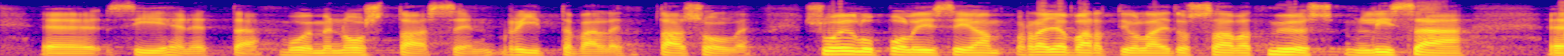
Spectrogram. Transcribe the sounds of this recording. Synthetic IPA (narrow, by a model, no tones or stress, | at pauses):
siːhenet̪ːæʋoimːenost̪ɑːssenriːt̪ːæʋælːet̪ɑsolːe | suojelupoliːsiɑrɑjɑʋɑrt̪iolɑit̪osːɑːʋɑt̪myøslisæː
